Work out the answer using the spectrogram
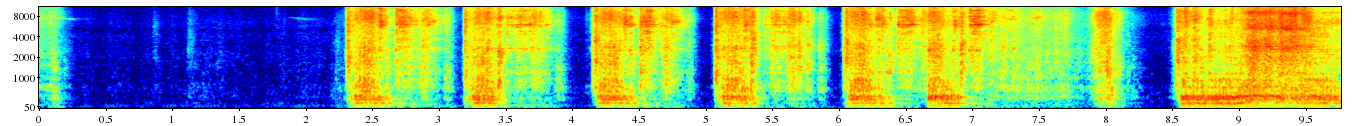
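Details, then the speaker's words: Strimmer unused for years, first start after tightening fuel-line connections; fires in short ragged bursts without a steady idle; split primer bulb feeding the carburetor found, possible fuel leak, idle may need adjusting. "Two is the pump where we're pumping fuel into the carburetor has split. I don't know if it just split or if it was previously split, but that has split."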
